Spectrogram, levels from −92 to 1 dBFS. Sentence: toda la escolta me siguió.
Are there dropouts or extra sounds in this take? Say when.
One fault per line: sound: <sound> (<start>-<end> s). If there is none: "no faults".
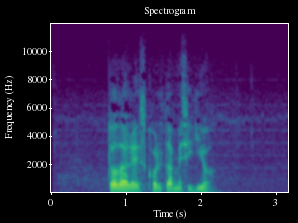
no faults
